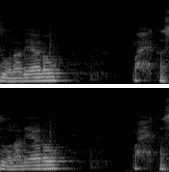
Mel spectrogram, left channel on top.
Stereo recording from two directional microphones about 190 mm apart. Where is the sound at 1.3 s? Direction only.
35° left (ahead or behind).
